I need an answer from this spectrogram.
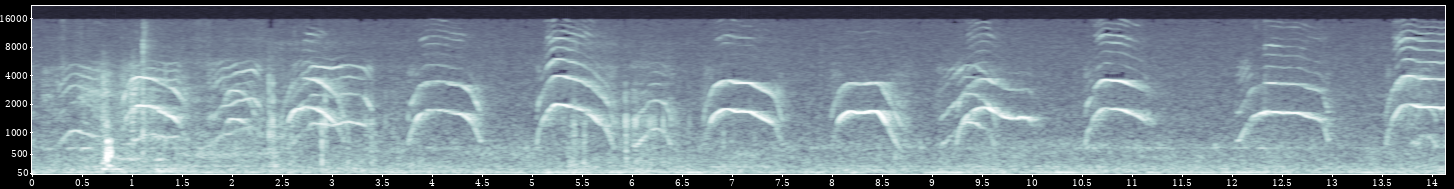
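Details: Domestic cats, a mother cat with her kittens, giving a steady run of high, arched mews, each rising then falling, repeated roughly every second to two seconds with overlapping voices and a faint low hum underneath.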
